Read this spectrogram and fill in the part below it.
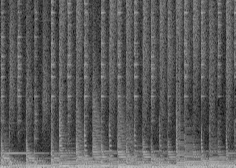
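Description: A loud, full video game music mix with driving rhythmic hits and layered synth and bass tones, playing steadily with no voices.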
